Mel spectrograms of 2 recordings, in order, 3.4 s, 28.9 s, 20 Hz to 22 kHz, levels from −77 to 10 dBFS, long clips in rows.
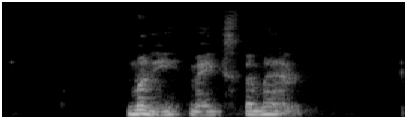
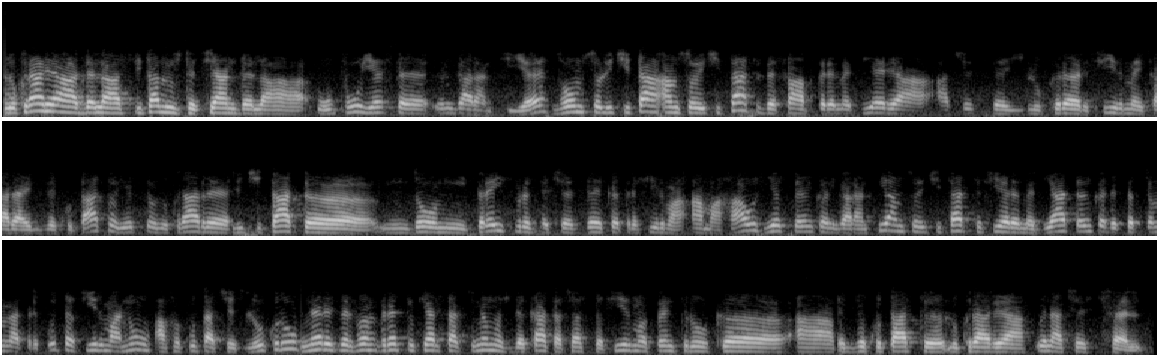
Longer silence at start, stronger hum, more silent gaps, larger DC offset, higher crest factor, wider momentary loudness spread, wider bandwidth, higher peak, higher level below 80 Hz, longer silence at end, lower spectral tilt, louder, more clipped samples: first, 1.05 s vs 0 s; neither; neither; neither; about the same, 20 dB vs 18 dB; about the same, 9 LU vs 11 LU; first, 13.5 kHz vs 3.9 kHz; second, -4 dBFS vs 0 dBFS; about the same, -58 dBFS vs -56 dBFS; first, 0.85 s vs 0.15 s; second, -7.5 dB/octave vs -9.5 dB/octave; second, -22 LUFS vs -18 LUFS; neither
